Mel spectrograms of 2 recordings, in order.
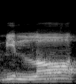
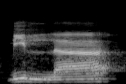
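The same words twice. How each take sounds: First: The l sound is thick and heavy. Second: The l sound is thin and light. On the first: The speaker calls it wrong. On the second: The speaker calls it right. "kita baca tipis"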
